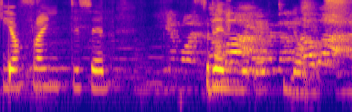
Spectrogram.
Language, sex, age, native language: Icelandic, female, 9, Icelandic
